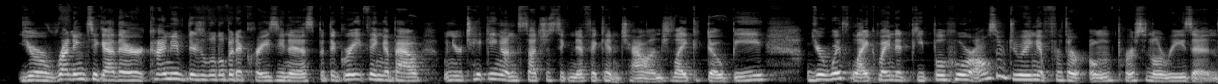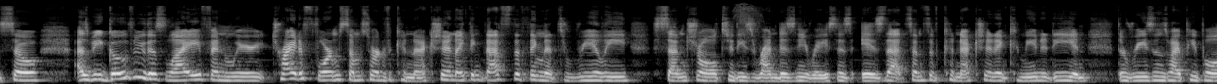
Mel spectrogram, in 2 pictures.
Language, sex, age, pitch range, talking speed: English, female, 30-49, 165-200 Hz, 200 wpm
